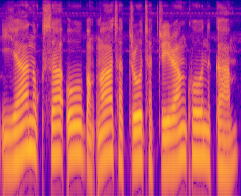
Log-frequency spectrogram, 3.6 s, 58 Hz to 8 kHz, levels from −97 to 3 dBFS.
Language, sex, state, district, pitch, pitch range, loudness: Garo, male, Meghalaya, South Garo Hills, 145 Hz, 130-165 Hz, -16 LUFS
